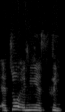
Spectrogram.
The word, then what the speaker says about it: honest: यहाँ पर भी देखिए, ये जो स्पेलिंग लिखी है हमने HONEST, honest, the spelling starts with English consonant। यहाँ पर ये H जो है इंग्लिश का कॉन्सोनेंट, पर ये एक साइलेंट वर्ड है।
